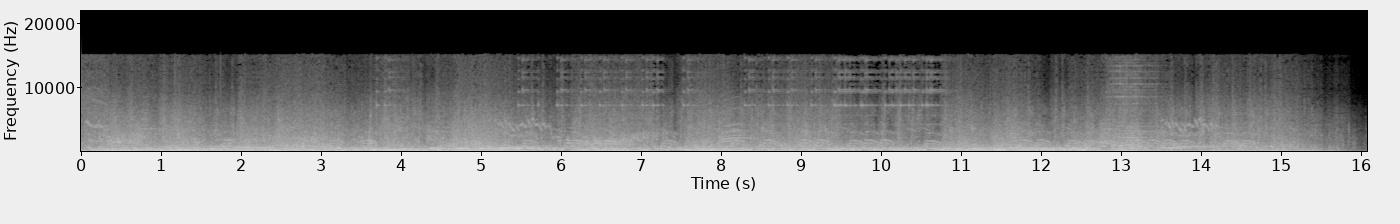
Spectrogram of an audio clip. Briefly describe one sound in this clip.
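Explosions and blasts boom rapidly in a video game battle.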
